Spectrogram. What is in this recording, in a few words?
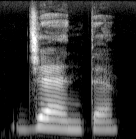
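"gente", Sardinian, female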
